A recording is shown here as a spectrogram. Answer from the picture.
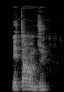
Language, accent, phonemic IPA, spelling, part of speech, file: French, Canada, /e.tɑ̃.dy/, étendues, adjective, LL-Q150 (fra)-étendues.wav
- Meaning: feminine plural of étendu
